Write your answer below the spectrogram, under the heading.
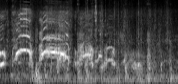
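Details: Alaskan Malamute puppies giving drawn-out, arched whines that rise and fall, two long cries early followed by softer, shorter overlapping whimpers from more than one pup.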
